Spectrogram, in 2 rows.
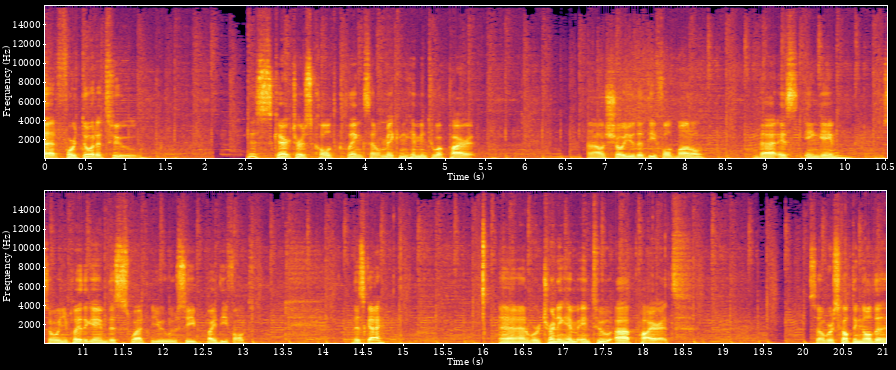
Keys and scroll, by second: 13.7 space.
